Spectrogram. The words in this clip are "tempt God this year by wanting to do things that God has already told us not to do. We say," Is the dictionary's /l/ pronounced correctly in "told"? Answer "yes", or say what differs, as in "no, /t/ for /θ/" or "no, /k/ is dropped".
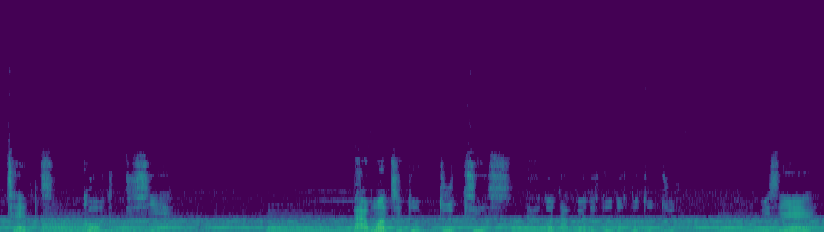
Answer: no, /l/ is dropped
